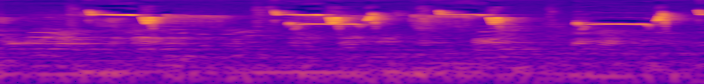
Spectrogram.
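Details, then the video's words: Fighting red-headed prinia giving bursts of sharp high chirps and short flat whistles, several calls in under four seconds, with a faint low hum beneath. "suara burung prenjak kepala merah tarung"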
